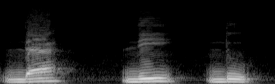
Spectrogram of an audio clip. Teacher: Kita ulangi kembali yang tadi telah kita singgung ketika membahas makhraj dal dan ta, yaitu dal dan ta yang sesuai dengan pengucapan lisan Arabi, yaitu dengan menempelkan ujung lidah ke pangkal gigi seri atas, bukan ke langit-langitnya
